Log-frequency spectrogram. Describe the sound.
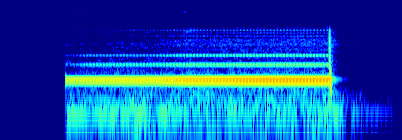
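A telephone line tone sounds as a call goes out to a caller during a live call-in show: one steady, buzzy tone lasting about two seconds. It swells slightly, then stops abruptly with a click over a low rumble.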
